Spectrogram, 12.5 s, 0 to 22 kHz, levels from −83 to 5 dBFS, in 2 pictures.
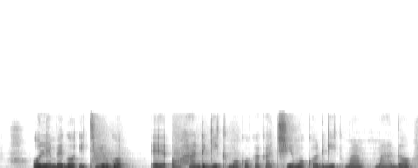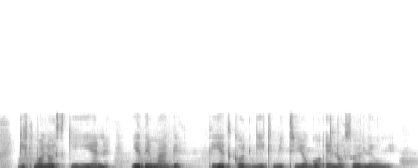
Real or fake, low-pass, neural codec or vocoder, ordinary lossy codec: real; 7.2 kHz; none; none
